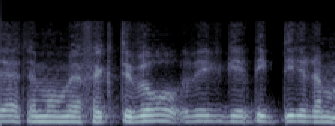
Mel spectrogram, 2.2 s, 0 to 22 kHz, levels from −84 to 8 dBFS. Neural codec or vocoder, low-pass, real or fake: codec, 16 kHz in and 24 kHz out, 0.4 kbps, LongCat-Audio-Codec, fine tuned four codebook decoder; 10.8 kHz; fake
